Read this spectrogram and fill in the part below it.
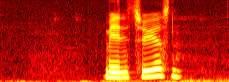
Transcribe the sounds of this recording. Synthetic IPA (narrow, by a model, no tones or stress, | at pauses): med̥ət͡sʰøːɐsn̩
